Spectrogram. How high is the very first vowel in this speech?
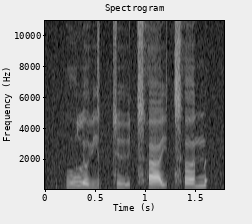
low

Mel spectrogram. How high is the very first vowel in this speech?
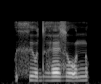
mid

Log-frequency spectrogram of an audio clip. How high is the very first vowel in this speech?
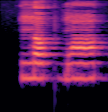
mid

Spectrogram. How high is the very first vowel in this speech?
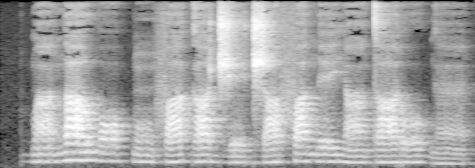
low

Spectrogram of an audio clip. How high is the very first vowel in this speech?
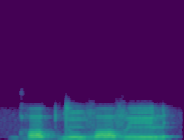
low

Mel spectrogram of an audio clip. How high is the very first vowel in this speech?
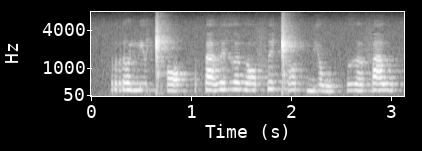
mid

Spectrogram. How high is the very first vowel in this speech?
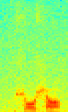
mid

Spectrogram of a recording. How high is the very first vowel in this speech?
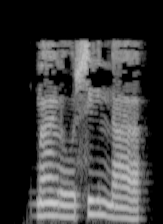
low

